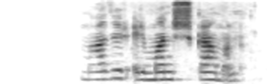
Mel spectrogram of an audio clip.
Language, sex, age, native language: Icelandic, male, 10, Icelandic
